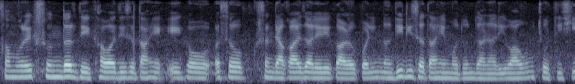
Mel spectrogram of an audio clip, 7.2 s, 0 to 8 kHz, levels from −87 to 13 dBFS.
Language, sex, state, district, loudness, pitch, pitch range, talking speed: Marathi, female, Goa, North and South Goa, -18 LUFS, 155 Hz, 150-165 Hz, 165 wpm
